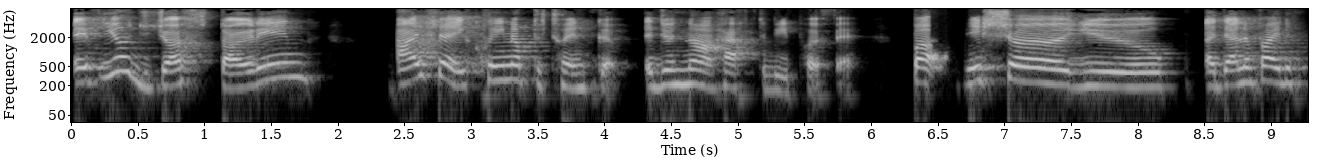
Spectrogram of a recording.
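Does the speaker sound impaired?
Yes: deafness; lifelong, cannot use audio-only resources or screen readers; follows conversation via live ai transcription on tablet; speaks unaided, ai transcription needed adapting to own voice, cannot understand own recorded speech.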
